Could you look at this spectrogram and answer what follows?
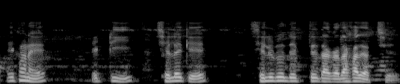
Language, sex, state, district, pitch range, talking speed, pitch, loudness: Bengali, male, West Bengal, Dakshin Dinajpur, 140-175 Hz, 105 wpm, 155 Hz, -24 LUFS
